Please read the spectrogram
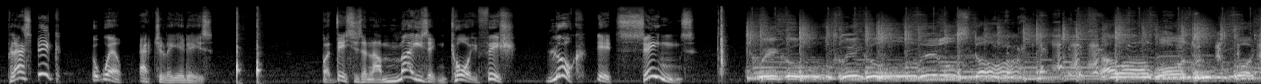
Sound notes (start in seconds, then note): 2.4 taps; 9.9 both giggling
